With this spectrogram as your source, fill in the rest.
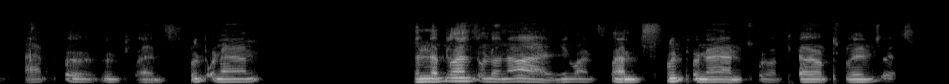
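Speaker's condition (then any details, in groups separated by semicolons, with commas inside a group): Base of tongue cancer; about 32 years since diagnosis, stage three tumor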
